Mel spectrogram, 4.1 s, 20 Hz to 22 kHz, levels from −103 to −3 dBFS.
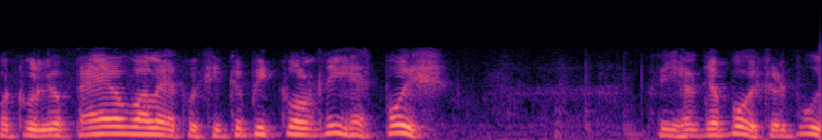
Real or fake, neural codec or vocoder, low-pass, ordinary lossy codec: real; none; 5.4 kHz; none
